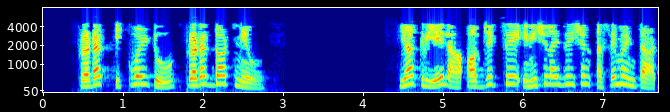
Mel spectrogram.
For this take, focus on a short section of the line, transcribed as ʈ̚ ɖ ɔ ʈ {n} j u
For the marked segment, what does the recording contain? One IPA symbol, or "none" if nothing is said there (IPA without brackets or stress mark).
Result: n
